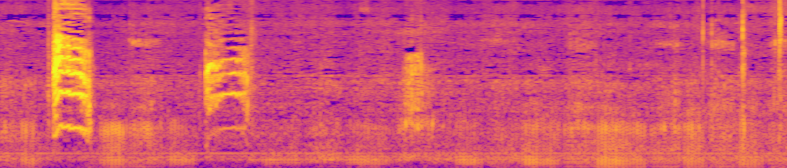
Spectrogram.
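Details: Loud purring from Brooklyn the cat, a continuous low rumble broken by two sharp rising-and-falling meow-like cries early on and a softer chirp a couple of seconds later.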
